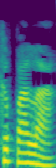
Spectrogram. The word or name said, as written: kepala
